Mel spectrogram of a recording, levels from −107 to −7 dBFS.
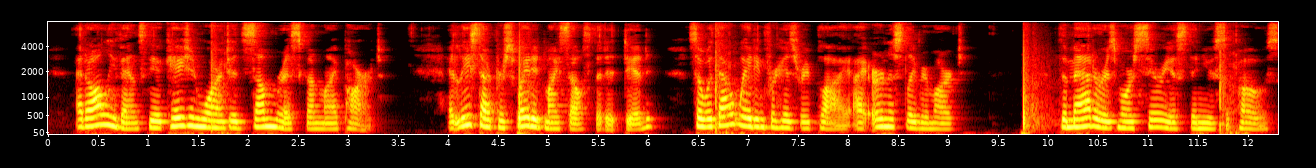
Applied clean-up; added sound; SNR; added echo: classical method log-MMSE.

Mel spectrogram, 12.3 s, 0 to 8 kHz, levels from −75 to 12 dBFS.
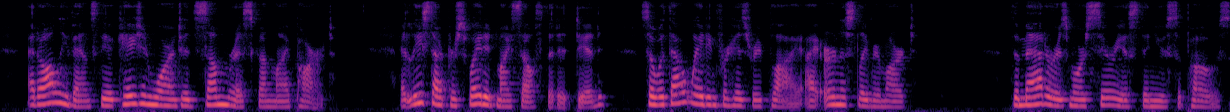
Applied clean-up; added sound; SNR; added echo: none; none; none; none.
